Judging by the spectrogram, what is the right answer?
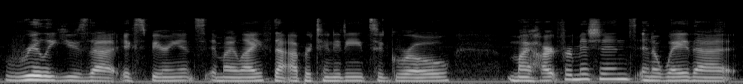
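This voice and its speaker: A middle-aged American woman, a native English speaker who is a missionary and former teacher, talks casually as a guest on a radio interview. Her fairly low, warm voice is unhurried, and there's background noise and hum.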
